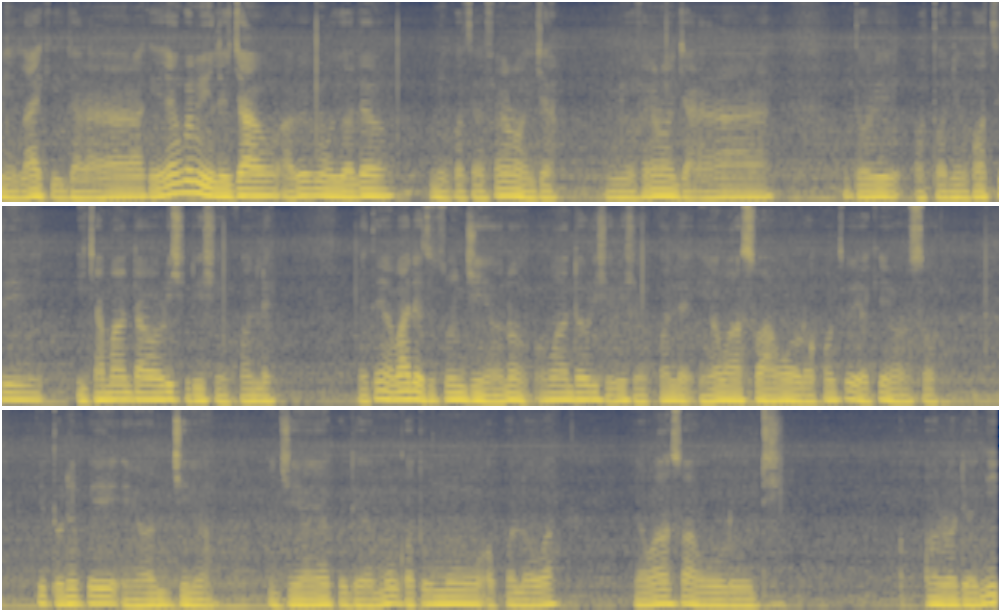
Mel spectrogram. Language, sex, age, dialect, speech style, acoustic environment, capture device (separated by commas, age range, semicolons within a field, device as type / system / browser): Yoruba, male, 25-34, Nigeria - Lagos Yoruba, tired; relaxed; focused, appliances, mobile / Linux / Chrome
